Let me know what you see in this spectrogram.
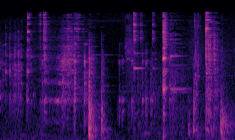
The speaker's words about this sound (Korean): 식당인데 이 주변이 좀 과하다 싶을 만큼 조용했달까요? 오. 어. 예. 수저 소리 말고는 진짜 조용했습니다.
